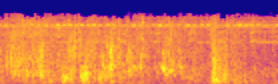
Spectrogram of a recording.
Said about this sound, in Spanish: Paul llena un cubo con el agua terrosa de los arrozales y lo echa en el caliente radiador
